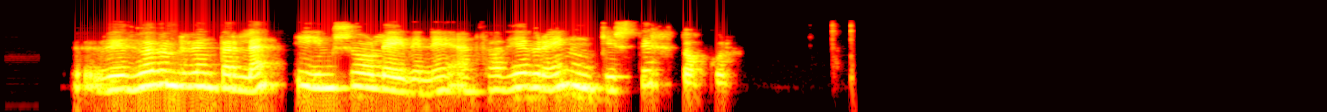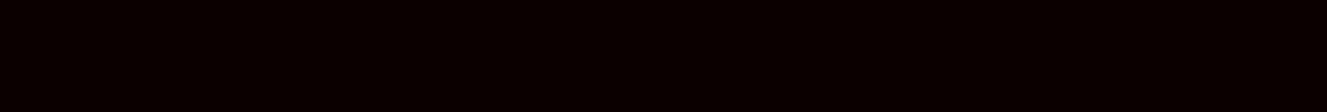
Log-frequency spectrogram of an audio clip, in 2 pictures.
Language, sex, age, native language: Icelandic, female, 60-69, Icelandic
